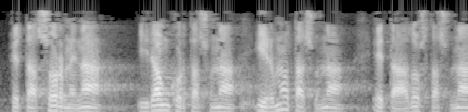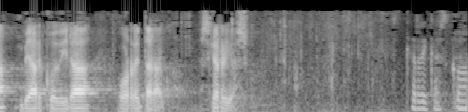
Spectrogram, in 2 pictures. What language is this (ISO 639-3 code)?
eus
